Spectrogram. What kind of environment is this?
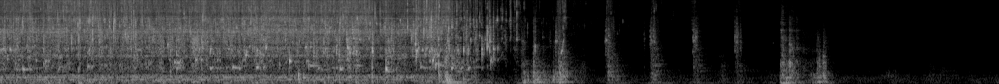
kitchen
